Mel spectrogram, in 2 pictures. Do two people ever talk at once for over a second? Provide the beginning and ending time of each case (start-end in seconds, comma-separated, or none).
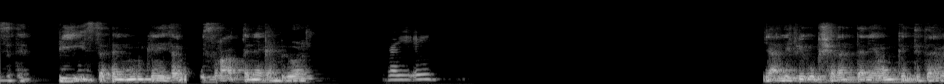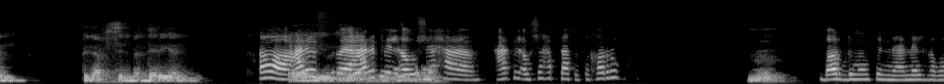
12.3-13.9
